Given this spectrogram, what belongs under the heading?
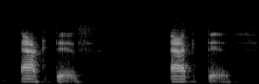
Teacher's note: sin olvidar pronunciar la V casi como una F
